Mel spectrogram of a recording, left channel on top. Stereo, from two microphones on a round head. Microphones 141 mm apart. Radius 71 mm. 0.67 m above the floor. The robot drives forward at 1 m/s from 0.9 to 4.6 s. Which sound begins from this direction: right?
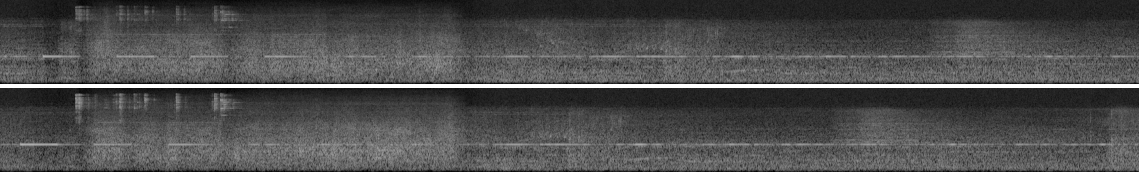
Keys jangling, at 0.8 s.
